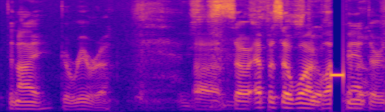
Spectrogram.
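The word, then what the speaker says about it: Danai Gurira: for the last episode i've been telling you how to say it for weeks deny right and look i put it in parentheses how to pronounce it actually actually deny guerrero so episode one black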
